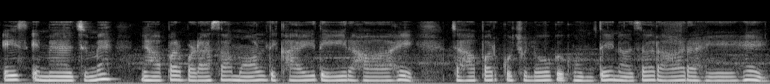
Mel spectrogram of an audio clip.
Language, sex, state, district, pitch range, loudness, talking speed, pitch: Hindi, female, Rajasthan, Jaipur, 185-200 Hz, -17 LUFS, 165 wpm, 190 Hz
